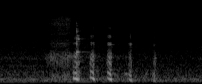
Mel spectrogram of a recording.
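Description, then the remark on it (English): Beer poured into a glass: a short fizzy rush, then about five quick, hollow glugs in an uneven rhythm, each a little softer than the last. Quiet overall, with no talking. “I'm pouring it. You can hear him.”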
